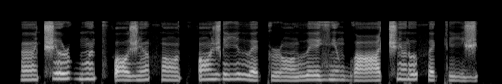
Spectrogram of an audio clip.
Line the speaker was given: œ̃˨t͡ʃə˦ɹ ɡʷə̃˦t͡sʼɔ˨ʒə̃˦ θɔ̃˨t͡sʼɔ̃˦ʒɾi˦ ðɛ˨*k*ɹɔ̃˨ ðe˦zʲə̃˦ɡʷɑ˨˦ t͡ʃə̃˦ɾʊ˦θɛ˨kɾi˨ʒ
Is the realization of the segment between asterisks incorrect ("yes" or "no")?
no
